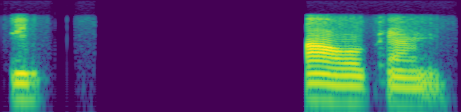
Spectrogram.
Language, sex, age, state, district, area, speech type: Telugu, male, 18-30, Andhra Pradesh, N T Rama Rao, urban, conversation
